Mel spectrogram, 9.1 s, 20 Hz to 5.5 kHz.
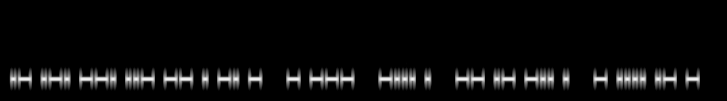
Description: Morse code, heard as a keyed tone, about 25 wpm, 600 Hz. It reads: ARGUMENT TO BE MADE THAT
